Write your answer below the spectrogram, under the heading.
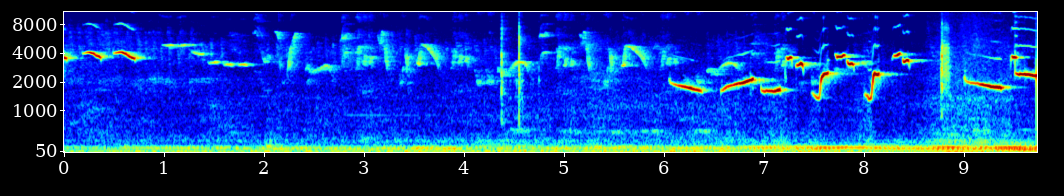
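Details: Training song of a white-rumped shama, meant to push a bird into quick, multi-voiced singing: high whistled notes at first, then a rapid run of bright rising and falling whistles with sharp clicks, over a steady low hum.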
